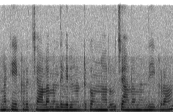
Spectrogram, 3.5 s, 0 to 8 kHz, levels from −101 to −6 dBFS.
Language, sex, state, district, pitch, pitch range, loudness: Telugu, female, Andhra Pradesh, Manyam, 190 Hz, 185-195 Hz, -17 LUFS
